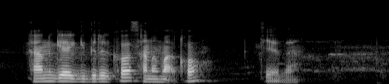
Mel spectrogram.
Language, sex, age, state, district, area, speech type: Santali, male, 18-30, West Bengal, Bankura, rural, spontaneous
